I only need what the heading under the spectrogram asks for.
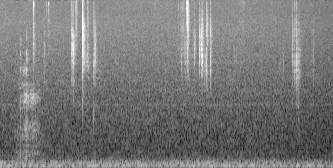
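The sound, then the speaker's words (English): Faint sticky peeling and crackling as dried glue is pulled off a hand, a few short bursts over a steady low hum, very quiet and close. “the glue has mostly dried on my hand. I'm not sure if I made it thick enough to get a good peel, but we'll see.”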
